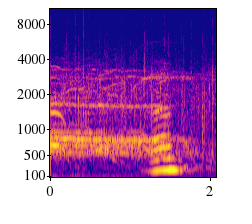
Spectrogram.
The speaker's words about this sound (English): That was incredible. So give him another round of applause, please.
